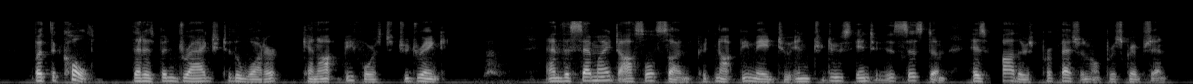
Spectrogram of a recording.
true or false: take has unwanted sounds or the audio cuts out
true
